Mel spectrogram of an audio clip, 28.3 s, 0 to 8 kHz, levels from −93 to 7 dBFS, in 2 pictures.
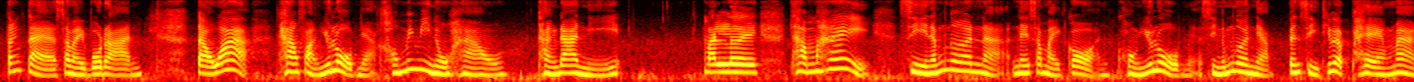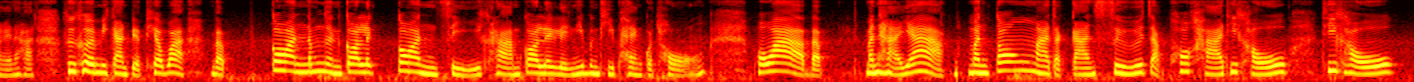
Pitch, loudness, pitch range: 230 Hz, -20 LUFS, 200-260 Hz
